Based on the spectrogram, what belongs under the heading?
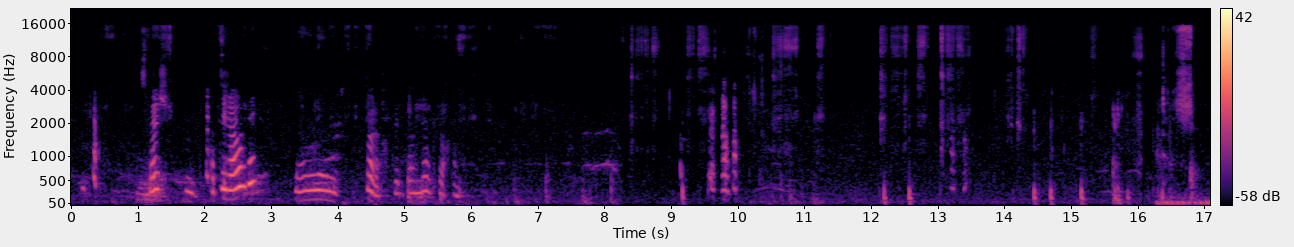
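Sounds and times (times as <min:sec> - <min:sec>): knife peeling potatoes: 0:08.4 - 0:11.4, 0:12.1 - 0:16.9.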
